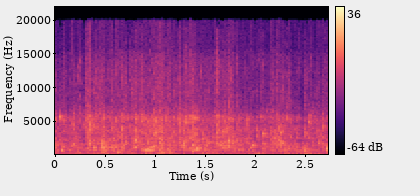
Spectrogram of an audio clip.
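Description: Steady gushing pour of liquid into a pot for brewing ayahuasca, close and continuous, a full-volume splashing stream with no talking.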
